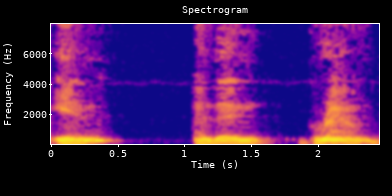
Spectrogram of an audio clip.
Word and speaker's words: nGRND: So that word is in, right? In ground. G r o u n d. We just removed all the vowels. It's in ground.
